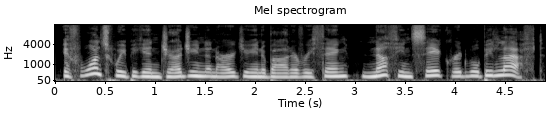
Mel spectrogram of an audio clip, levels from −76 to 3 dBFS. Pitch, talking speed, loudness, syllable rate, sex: 215 Hz, 170 wpm, -16 LUFS, 5.0 syllables/s, female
